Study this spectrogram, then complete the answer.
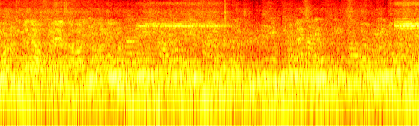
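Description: A crowd of young people murmurs in the background.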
